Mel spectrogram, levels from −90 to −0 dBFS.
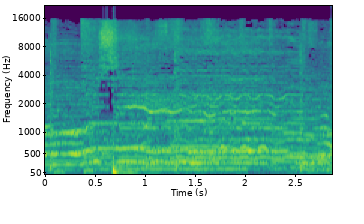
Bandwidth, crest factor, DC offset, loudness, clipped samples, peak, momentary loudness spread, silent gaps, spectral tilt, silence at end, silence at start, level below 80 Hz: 16 kHz; 14 dB; under 0.1%; -14 LUFS; 0.1%; 0 dBFS; 7 LU; none; -4 dB/octave; 0 s; 0 s; -26 dBFS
